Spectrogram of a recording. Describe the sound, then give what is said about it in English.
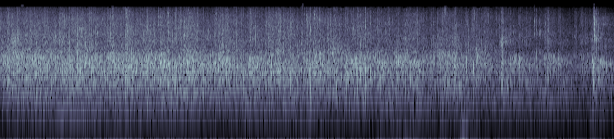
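A church audience claps their hands in a sustained, even burst of applause, full and loud, easing slightly toward the end. “Let's give the Lord a hand clap.”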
